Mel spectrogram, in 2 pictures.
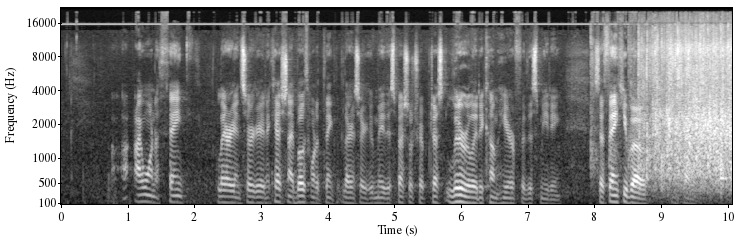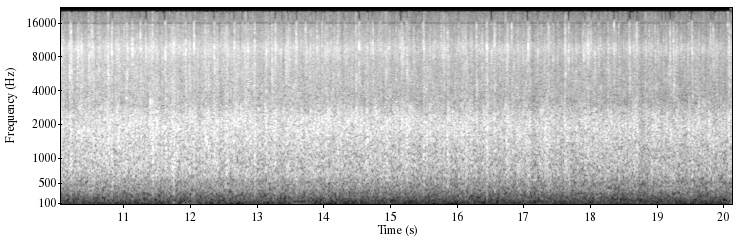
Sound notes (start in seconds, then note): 8.0 applause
